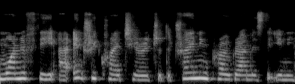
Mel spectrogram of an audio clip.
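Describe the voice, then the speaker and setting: The speaker talks at a very fast pace in a British accent, with ordinary pitch variation. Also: woman. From UK. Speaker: pain medicine physician. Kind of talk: webinar presentation. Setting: online webinar.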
